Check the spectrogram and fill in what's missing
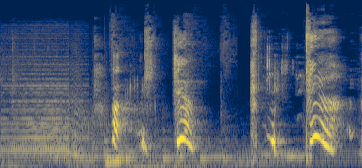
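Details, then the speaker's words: Quick series of short, high-pitched sneezes after fading background music, from a VTuber sneeze compilation; ordinary sneezing. "excuse me I sneezed it I sneezed"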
